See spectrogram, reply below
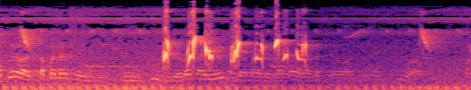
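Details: Bulbul recorded on a rainy day, singing a quick burst of about six loud, liquid whistled notes rising and falling, then falling quiet; a man's voice is heard before the phrase.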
